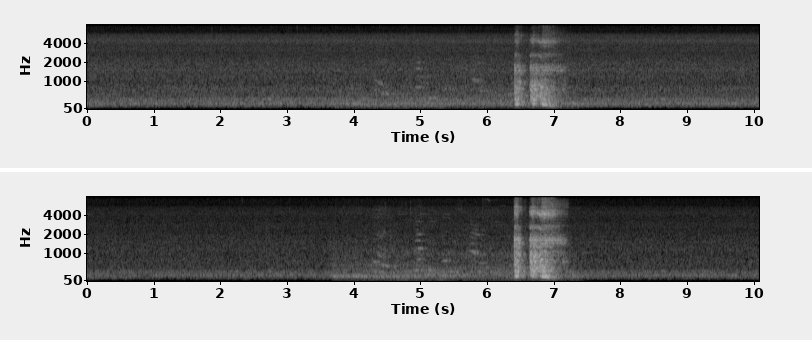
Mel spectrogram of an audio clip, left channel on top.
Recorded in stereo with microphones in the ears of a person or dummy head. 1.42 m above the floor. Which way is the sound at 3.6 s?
85° right.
